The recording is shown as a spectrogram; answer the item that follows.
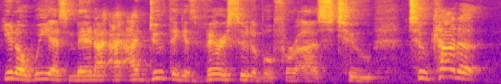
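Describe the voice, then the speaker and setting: A young man talking casually to camera in a vlog, giving dating advice in a chatty, animated way and laughing often. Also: a little high, moderate pace. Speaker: dating vlogger.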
